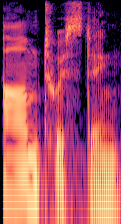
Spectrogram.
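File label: "arm-twisting", British English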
